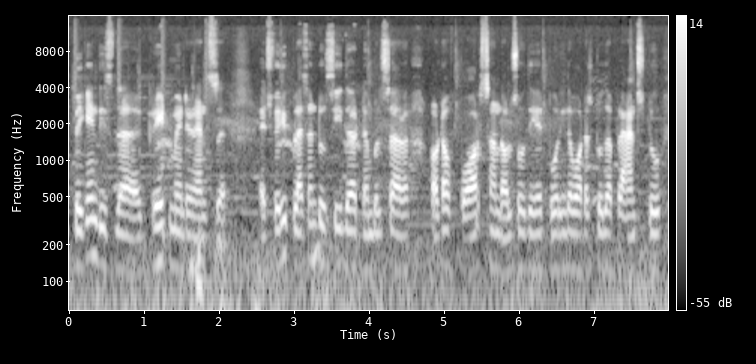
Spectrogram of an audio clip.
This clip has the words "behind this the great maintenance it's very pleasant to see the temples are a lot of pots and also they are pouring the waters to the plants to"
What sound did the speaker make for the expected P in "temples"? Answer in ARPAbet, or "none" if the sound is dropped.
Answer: B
